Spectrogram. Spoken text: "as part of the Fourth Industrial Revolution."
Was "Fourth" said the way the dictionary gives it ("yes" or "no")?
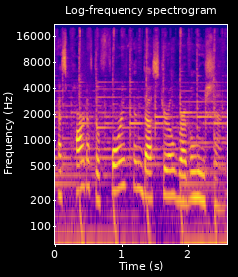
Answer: yes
